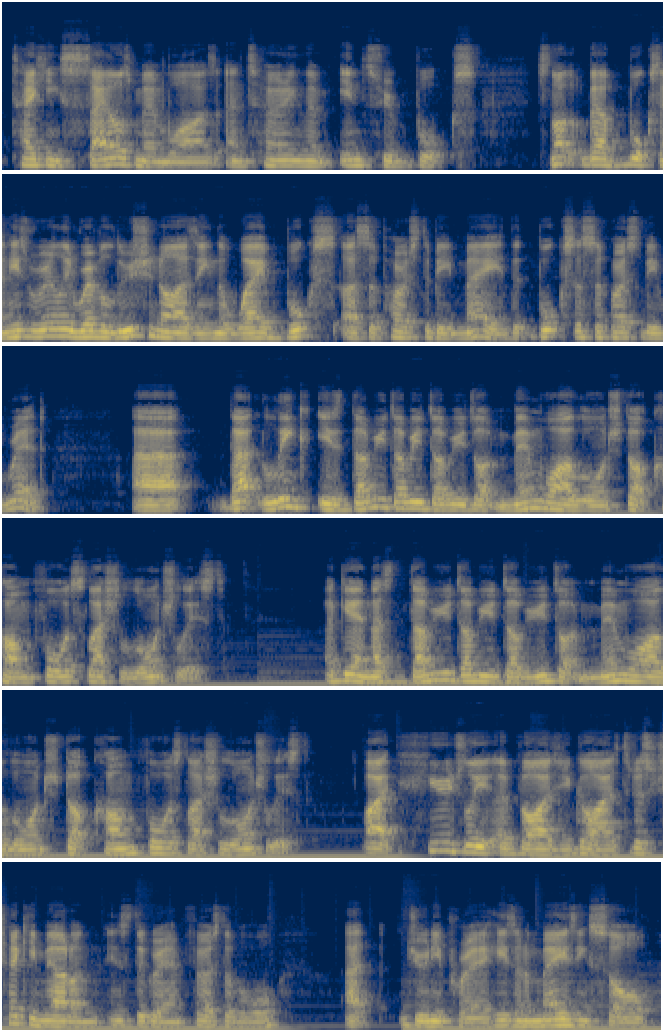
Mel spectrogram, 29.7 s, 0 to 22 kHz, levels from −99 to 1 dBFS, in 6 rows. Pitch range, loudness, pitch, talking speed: 115-135 Hz, -26 LUFS, 120 Hz, 135 wpm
